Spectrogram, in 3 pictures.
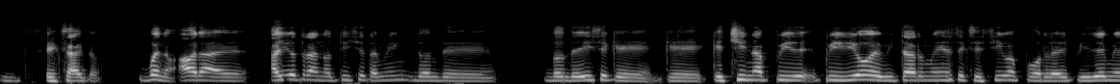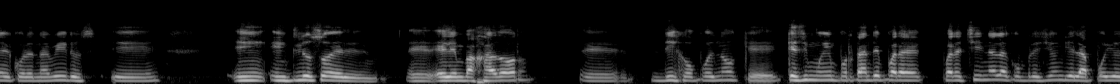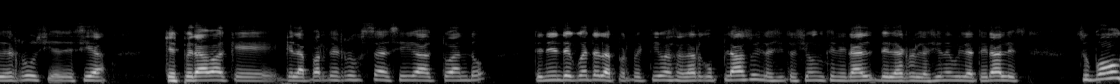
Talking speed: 140 wpm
